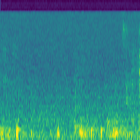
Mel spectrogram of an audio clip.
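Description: Near silence: room tone, with one faint soft knock about a quarter second in.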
